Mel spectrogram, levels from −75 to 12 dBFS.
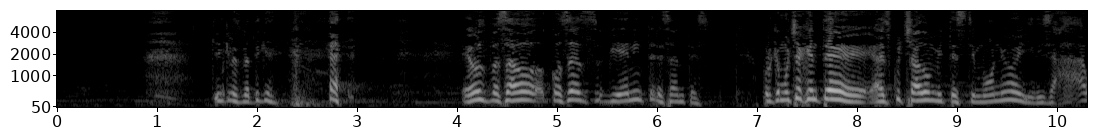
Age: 20-39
